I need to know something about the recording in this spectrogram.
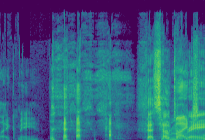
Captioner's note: laughs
